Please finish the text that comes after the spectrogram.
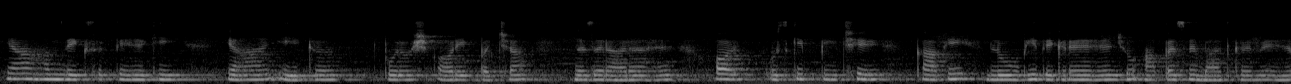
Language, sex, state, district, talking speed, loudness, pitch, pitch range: Hindi, female, Uttar Pradesh, Jalaun, 155 wpm, -36 LUFS, 220 Hz, 215-230 Hz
